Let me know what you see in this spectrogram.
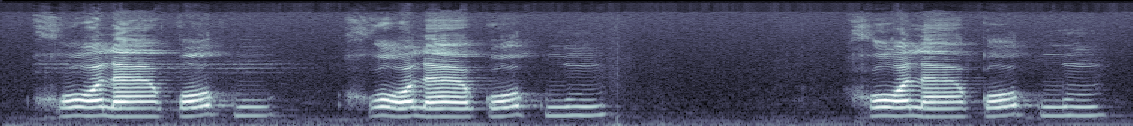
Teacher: Kita pastikan kho keluarnya di ujung tenggorokan, la di ujung lidah, o balik lagi ke ujung ke pangkal lidah, ku ke pangkal lidah di ujung, lalu mim di ujung bibir. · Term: makhrajnya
